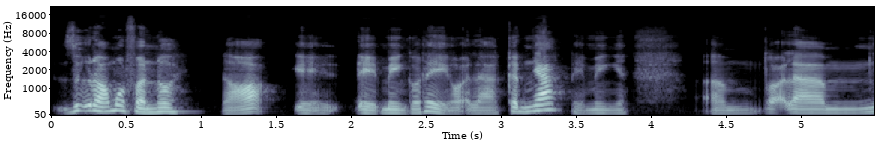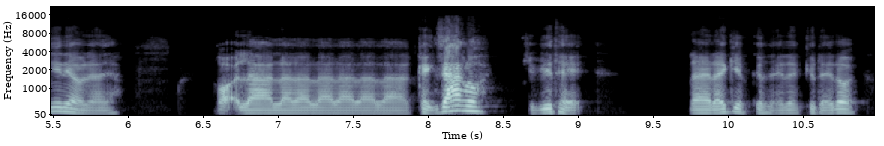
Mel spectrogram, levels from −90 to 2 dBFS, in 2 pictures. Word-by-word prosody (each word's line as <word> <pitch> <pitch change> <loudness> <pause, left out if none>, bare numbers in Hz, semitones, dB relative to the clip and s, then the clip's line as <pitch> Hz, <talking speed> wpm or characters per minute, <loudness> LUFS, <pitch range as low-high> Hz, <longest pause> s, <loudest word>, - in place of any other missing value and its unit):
giữ 230 -8 -5
nó 160 - +7
một 190 +2 +1
phần 130 -3 +3
thôi. 150 -1 +2 0.3
Đó, - - +1
để 105 -2 -6 0.2
để 110 -2 0
mình 115 -1 -1
có 120 - -4
thể, 145 -5 0
gọi 100 - -6
là, 100 0 -5
cân 155 -1 0
nhắc, 205 +3 +6
để 105 - -12
mình, 105 0 -8 0.6
ờ, 105 - -9
ừm, 105 +1 -12
gọi - - -4
là, 120 -1 +2
như 120 +6 -4
kiểu 130 -7 +1
nào 100 -1 -4
nhỉ, 100 - -9 0.7
gọi - - 0
là 105 0 +2
là 105 0 -1
là 100 -1 -3
là 100 0 -3
là 95 0 -4
là 95 -1 -4
cảnh 125 -4 +3
giác 190 - +10
thôi, 175 -2 +5 0.3
kiểu 105 - -11
như 130 - +3
thế. - - -2 0.7
Đấy, 110 0 +2
đấy, 115 - +3
kiểu, 140 - -1
kiểu 110 - -4
thế, 105 - -7
đấy, 110 -1 -5
kiểu 120 - -6
thế 105 -1 -3
thôi. 120 -2 +2
110 Hz, 255 wpm, -24 LUFS, 105-130 Hz, 0.7 s, giác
